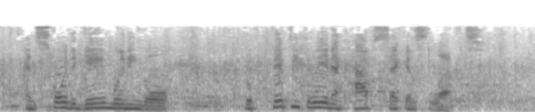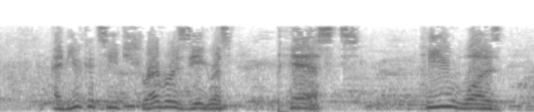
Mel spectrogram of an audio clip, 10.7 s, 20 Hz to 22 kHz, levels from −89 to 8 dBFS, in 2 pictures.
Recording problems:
distortion; heavy; 8 dB below the speech
garbled, watery; slightly; nothing above 8 kHz
murmuring crowd; loud; throughout; 10 dB below the speech

